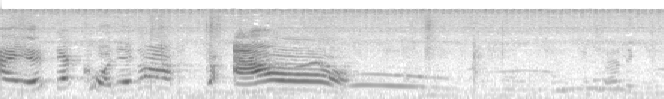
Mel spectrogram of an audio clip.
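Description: Young women's voices calling out in quick, excited exclamations, then one loud, long high-pitched cry that falls in pitch about a second and a half in.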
